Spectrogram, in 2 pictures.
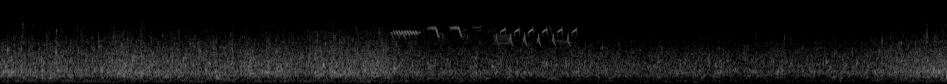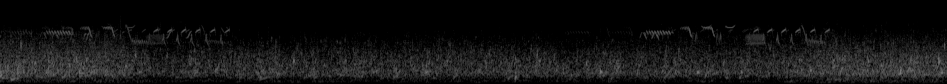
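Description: A waterfall rushes steadily in the distance.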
